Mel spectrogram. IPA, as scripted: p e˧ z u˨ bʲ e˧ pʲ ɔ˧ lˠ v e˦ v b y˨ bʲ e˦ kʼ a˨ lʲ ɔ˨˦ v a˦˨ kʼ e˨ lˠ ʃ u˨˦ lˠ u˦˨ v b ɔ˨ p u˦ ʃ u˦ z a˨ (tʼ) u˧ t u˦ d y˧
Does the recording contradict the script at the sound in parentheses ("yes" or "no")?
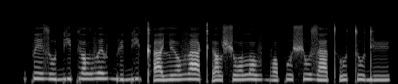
no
